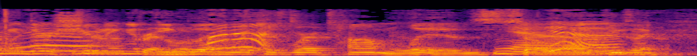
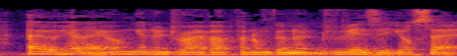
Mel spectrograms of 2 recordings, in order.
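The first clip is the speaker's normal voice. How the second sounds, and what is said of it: Put-on English accent. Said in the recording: “everyone in England is going to hate me because of that accent.”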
